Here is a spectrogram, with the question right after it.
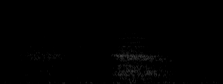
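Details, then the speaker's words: Male patient taking one deep breath in and out, heard through the stethoscope diaphragm over the chest; smooth, airy, no wheeze or crackle; lungs clear and equal bilaterally: normal bronchovesicular and vesicular breath sounds. "he does have bronchovesicular sounds um in his upper chest and then um vesicular sounds over the long fields his lungs are clear and equal to auscultation bilaterally there's no wheezing rails wrong time or any other invitation"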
